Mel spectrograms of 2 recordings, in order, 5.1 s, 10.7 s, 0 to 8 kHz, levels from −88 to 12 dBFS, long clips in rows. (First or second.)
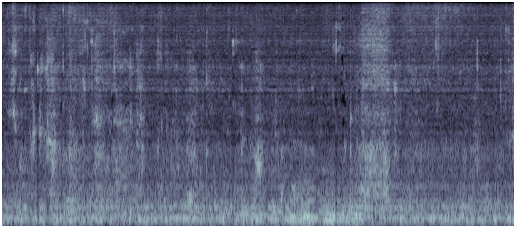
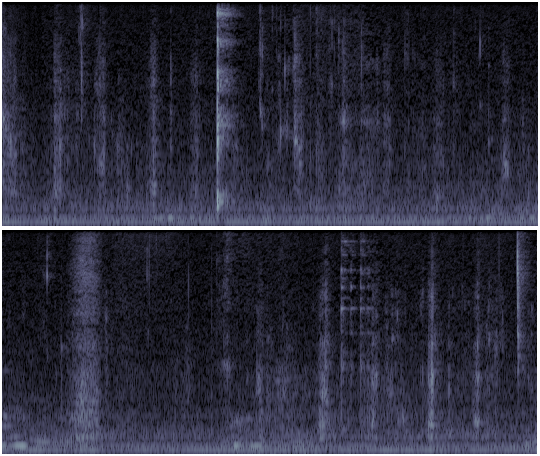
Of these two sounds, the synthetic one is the first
